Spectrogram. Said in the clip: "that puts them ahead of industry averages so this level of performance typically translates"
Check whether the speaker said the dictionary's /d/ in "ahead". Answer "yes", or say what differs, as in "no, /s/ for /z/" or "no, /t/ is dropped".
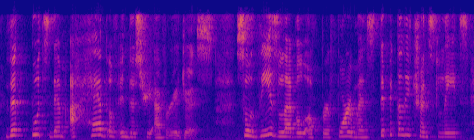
yes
